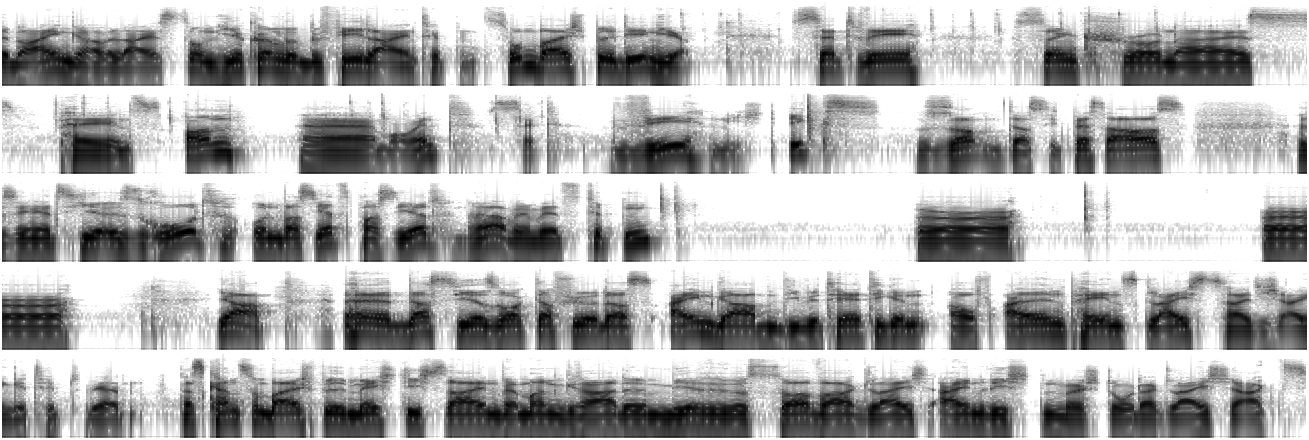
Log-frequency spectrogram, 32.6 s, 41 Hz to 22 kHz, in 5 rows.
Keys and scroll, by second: 3.1-9.0 typing, 10.5 Return, 16.0-16.8 typing, 18.4 Return.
